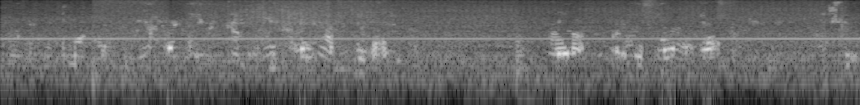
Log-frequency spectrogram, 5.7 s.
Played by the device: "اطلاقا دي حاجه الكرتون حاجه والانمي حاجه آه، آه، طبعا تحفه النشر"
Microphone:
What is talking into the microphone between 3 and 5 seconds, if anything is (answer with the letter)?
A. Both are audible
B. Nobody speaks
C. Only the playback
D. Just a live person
C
